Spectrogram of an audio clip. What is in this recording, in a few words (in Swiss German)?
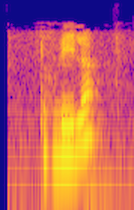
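"welle", Alsatian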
